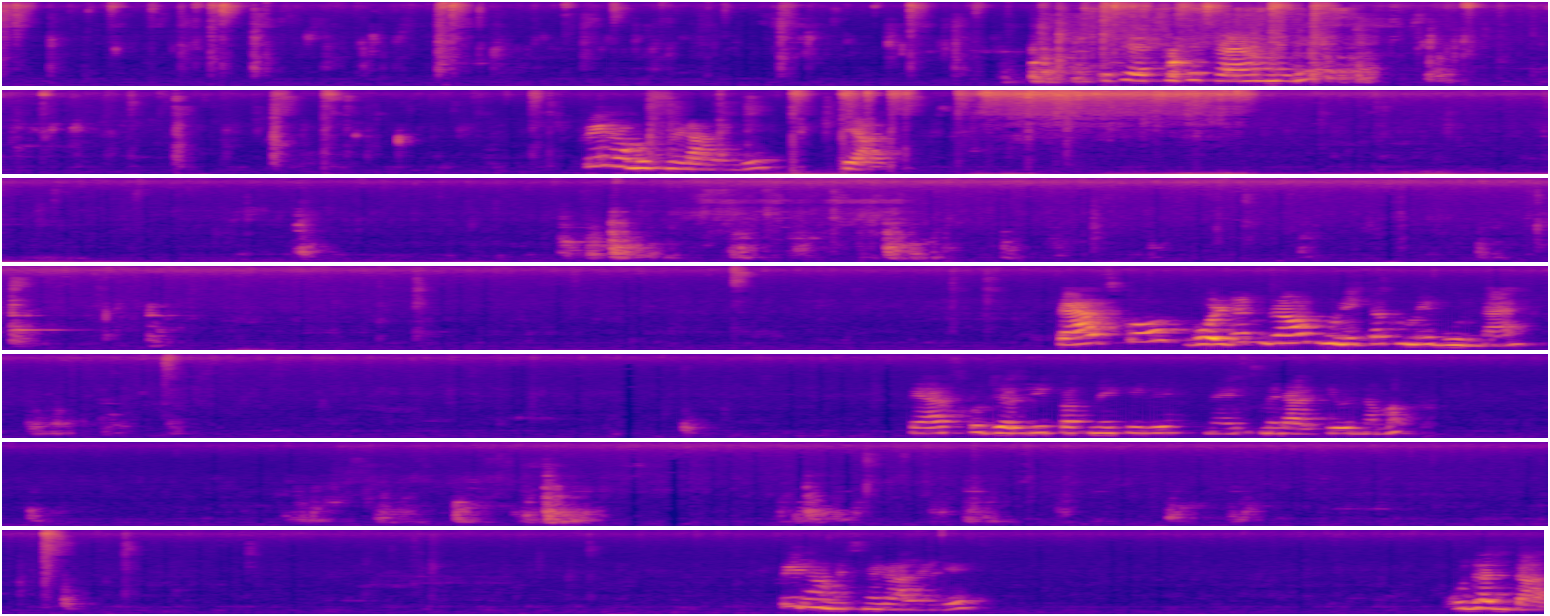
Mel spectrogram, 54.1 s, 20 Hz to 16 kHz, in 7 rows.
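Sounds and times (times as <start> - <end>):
hot oil crackling and spitting: 0.0 - 54.0
spatula scraping a pan: 18.3 - 20.9, 40.1 - 41.8.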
